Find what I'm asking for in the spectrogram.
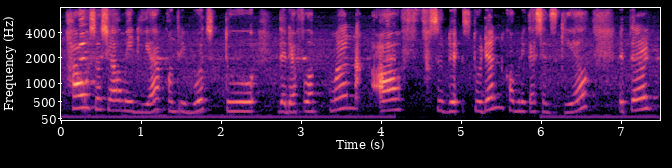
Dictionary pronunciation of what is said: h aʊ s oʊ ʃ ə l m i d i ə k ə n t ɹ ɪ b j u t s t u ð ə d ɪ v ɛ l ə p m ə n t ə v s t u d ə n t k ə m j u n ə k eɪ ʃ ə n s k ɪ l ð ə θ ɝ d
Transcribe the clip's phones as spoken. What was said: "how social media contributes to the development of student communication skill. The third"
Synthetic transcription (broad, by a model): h aʊ s oʊ s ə l m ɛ d i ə k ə n t ɹ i b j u t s t u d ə d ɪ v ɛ l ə p m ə n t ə f s t u d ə n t k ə m u n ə k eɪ s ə n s k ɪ l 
